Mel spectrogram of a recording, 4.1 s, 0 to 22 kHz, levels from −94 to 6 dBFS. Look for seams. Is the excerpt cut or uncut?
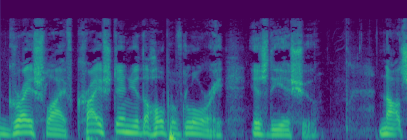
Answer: uncut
